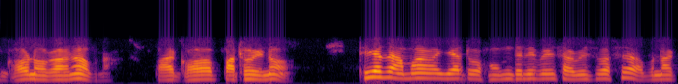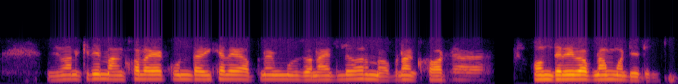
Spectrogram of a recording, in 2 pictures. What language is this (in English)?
Assamese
